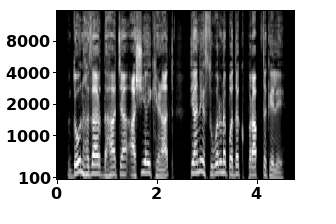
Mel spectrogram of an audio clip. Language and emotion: Marathi, neutral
